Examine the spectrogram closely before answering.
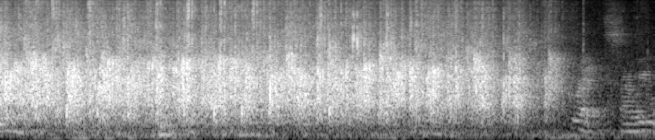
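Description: An audience applauds loudly in a large echoing hall, then the clapping dies away.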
